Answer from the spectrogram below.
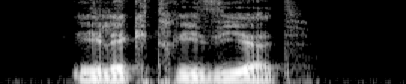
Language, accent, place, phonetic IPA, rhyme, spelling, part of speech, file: German, Germany, Berlin, [elɛktʁiˈziːɐ̯t], -iːɐ̯t, elektrisiert, adjective / verb, De-elektrisiert.ogg
- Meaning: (verb) past participle of elektrisieren; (adjective) electrified; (verb) inflection of elektrisieren: 1. third-person singular present 2. second-person plural present 3. plural imperative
